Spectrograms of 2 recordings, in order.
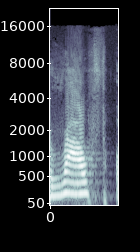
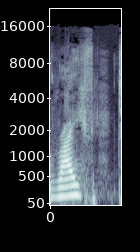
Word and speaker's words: Ralph: Well, next time I'm going to be looking at the connection between Essex and composer Ralph, or Rafe, depending on how you pronounce it, Vaughan Williams.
